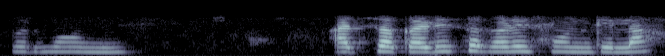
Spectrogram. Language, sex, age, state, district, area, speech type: Marathi, female, 18-30, Maharashtra, Amravati, rural, conversation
